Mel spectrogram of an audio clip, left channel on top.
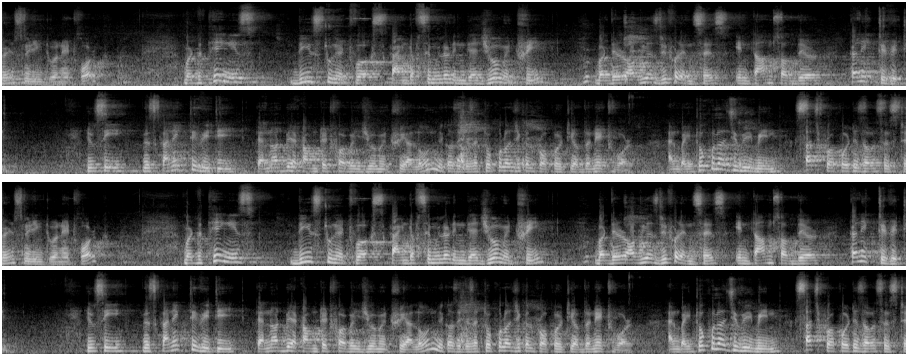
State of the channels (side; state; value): both; normal; correlation 0.95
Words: leading to a network. But the thing is, these two networks kind of similar in their geometry, but there are obvious differences in terms of their connectivity. You see, this connectivity cannot be accounted for by geometry alone because it is a topological property of the network. And by topology we mean such properties of a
